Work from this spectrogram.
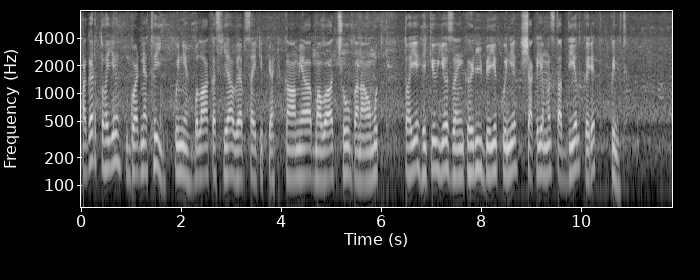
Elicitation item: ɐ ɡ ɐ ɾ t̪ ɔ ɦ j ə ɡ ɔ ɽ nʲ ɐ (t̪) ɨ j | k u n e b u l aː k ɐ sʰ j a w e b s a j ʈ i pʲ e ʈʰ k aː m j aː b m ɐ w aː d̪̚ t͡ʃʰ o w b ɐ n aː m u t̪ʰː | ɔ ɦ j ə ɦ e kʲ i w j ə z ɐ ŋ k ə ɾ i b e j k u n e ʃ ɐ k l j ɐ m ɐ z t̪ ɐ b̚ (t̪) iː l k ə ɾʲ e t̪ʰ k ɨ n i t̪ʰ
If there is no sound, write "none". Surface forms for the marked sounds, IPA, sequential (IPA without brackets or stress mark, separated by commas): t̪ʰ, d̪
